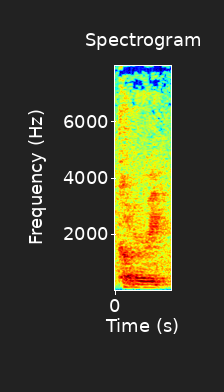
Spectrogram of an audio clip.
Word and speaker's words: coterie: What is, sorry if I mispronounce it, the party Cotier? – Coterie. – Coterie.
